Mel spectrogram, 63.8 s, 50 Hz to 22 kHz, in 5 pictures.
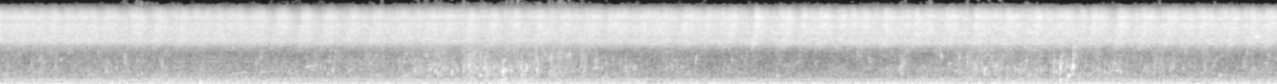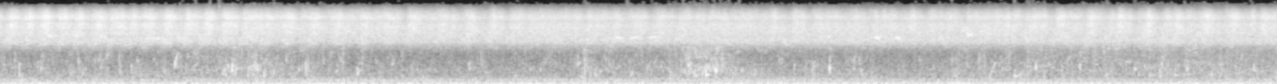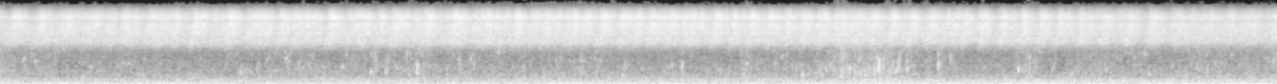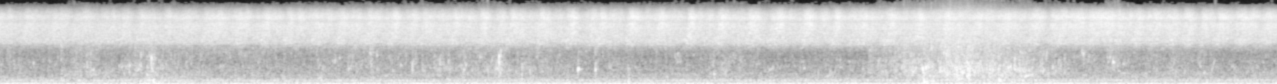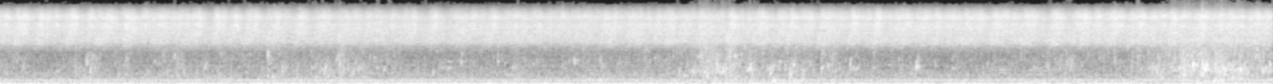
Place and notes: Ln., Zhongzheng Rd., Tamsui Dist. - On the river bank
On the river bank, Acoustic wave water, Cicadas cry, There are boats on the river
Zoom H2n MS+XY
